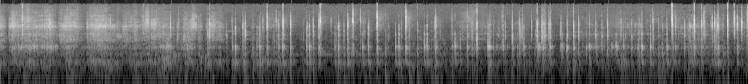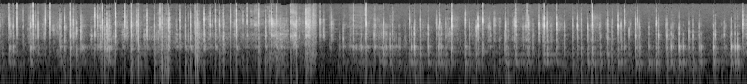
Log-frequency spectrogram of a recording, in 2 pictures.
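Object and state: Plastic camera body tapped with nails.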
